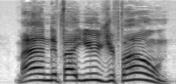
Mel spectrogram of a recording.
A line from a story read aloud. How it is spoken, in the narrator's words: the young man yelled out again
